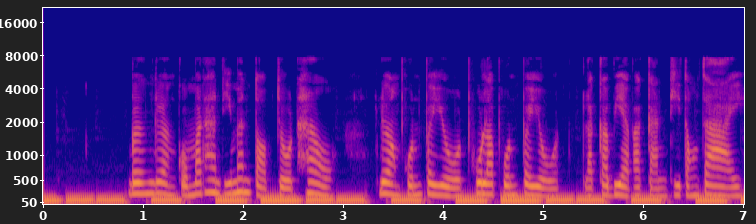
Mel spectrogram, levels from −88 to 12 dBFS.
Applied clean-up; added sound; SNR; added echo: none; Bass guitar; 0 dB; none.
